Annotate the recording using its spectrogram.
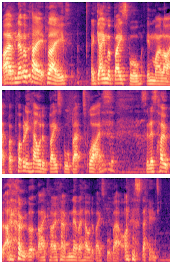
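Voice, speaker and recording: Noticeable background noise sits behind a man with an English accent speaking in a medium pitch with lively intonation. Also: moderate pace. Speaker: natural bodybuilder and personal trainer. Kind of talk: video diary. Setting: kitchen at night.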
